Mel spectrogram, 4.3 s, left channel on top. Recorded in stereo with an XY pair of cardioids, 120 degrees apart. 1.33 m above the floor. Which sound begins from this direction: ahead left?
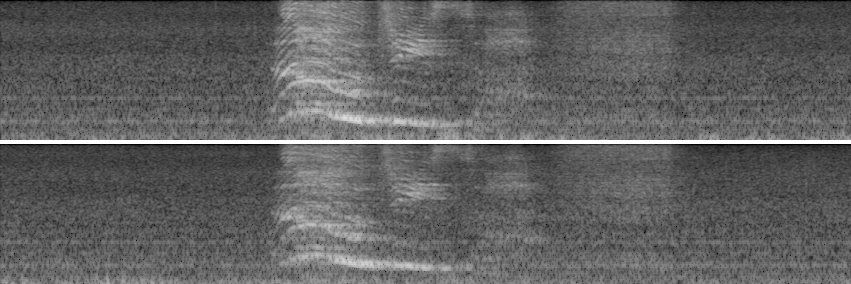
A shout, at 1.3 s.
